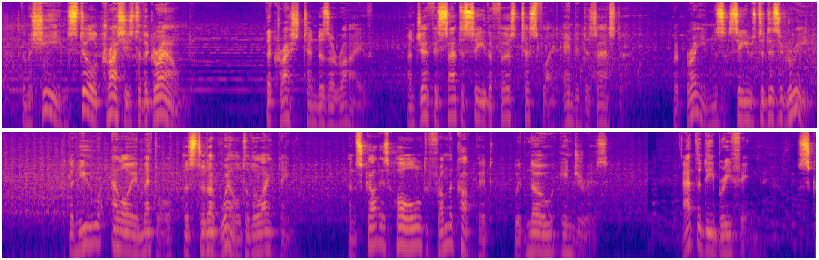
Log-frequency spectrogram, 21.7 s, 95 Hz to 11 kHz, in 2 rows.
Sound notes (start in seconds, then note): 4.6 engine clattering; 19.4 people chattering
